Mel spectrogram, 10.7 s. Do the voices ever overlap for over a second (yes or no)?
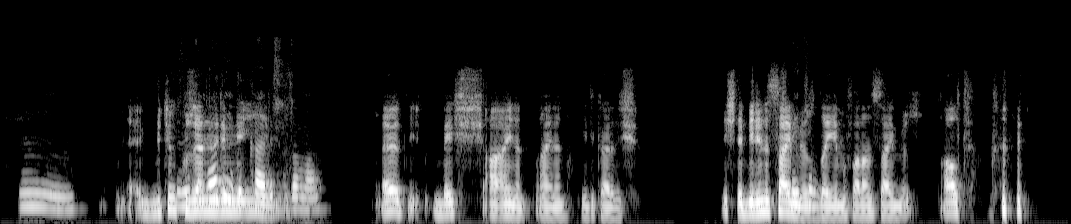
yes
